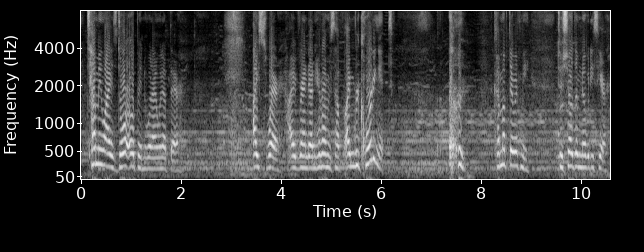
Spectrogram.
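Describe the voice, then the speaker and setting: A frightened woman records herself on a phone in a dark house at night, her voice panicked and breathless, dropping to a whisper at times. Her speech sits at an ordinary pitch. Music plays over the home recording. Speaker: mother filming at home. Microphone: phone camera in hand.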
